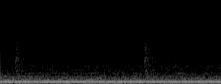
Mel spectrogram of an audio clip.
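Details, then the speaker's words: Stethoscope auscultation over the abdominal aorta of a male patient lying flat during an abdominal assessment: a steady low rumble with two faint taps and no swishing or whooshing, so no abdominal aortic bruit. "this patient doesn't have any switches or breweries it would be it wouldn't be very wealthy heady it could be stenosis partial occlusion or aneurysm of arteries"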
